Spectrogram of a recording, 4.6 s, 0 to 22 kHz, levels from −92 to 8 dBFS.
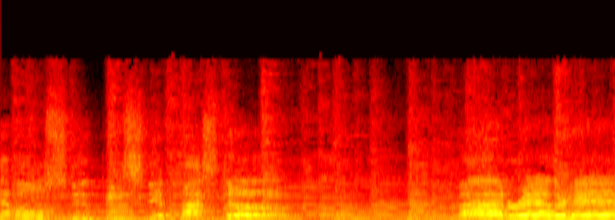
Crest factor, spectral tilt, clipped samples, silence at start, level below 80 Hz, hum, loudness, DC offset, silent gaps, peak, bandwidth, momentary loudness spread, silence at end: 16 dB; -3.5 dB/octave; under 0.1%; 0 s; -46 dBFS; none; -21 LUFS; under 0.1%; none; -4 dBFS; 16.5 kHz; 15 LU; 0 s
